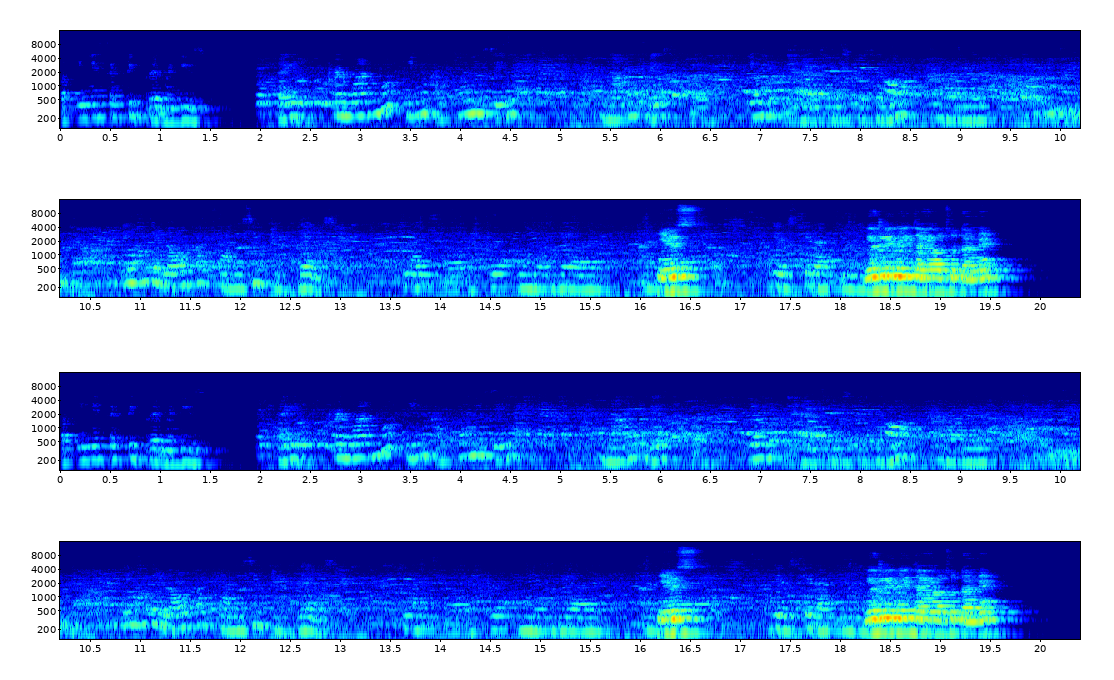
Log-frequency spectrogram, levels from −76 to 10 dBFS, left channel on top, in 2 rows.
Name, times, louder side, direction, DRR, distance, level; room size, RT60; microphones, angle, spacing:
voice 1, 0.0-1.4 2.2-2.5 2.7-4.6 5.3-8.5 8.8-13.0 13.6-16.8 17.2-18.4, left 1 dB, 75° left, -3 dB, 1.1 m, -42 dB
sound 1, 1.9-19.0, left 1 dB, 35° left, 0.8 m, -44 dB
voice 2, 16.2-16.5 18.2-19.5, left 1 dB, 5° left, -1 dB, 0.3 m, -23 dB
2.6 x 2.0 x 2.4 m, 0.65 s
head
